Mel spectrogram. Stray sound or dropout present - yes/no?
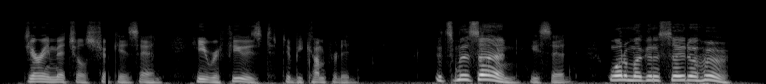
yes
